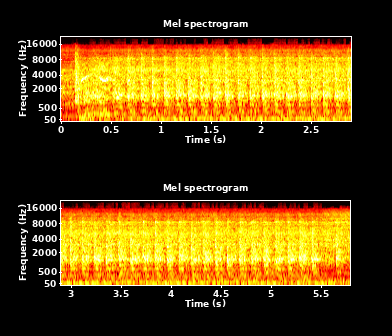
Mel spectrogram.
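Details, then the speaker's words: Crusader boat engine starting after injectors were rebuilt and tested and rails cleaned, with air bled from the fuel; catches on the first crank and settles straight into a smooth, even idle with no misfire. "it's got air in that fuel oh look at that she is running smooth"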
